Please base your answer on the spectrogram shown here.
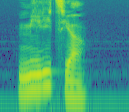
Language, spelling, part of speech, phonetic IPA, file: Polish, milicja, noun, [mʲiˈlʲit͡sʲja], Pl-milicja.ogg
